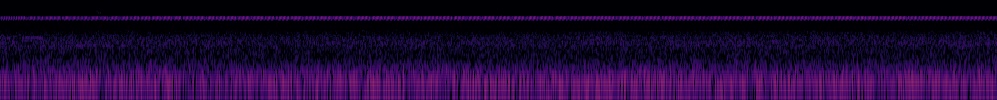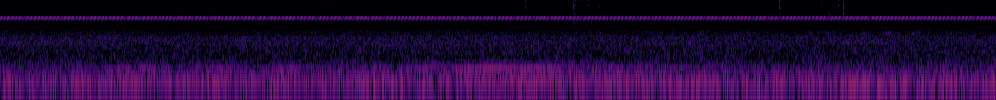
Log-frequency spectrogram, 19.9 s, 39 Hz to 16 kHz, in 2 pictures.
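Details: Chirping crickets on a serene July 28, 2020 sunrise in Toronto's Humber Bay Shores, 20ºC and calm: a level, piercing trill sustained without pause, a brief low hum partway through, and steady deep rumble beneath.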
